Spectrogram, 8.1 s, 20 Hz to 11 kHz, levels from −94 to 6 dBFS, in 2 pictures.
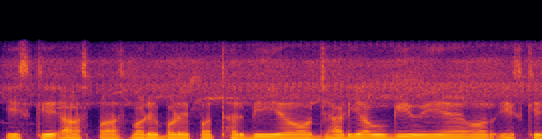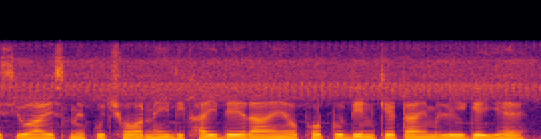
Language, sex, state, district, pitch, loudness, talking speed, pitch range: Hindi, male, Himachal Pradesh, Shimla, 135 Hz, -16 LUFS, 235 wpm, 130-135 Hz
